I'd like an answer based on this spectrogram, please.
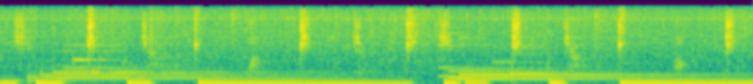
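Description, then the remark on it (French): Steady rain patters with scattered sharper drops, layered over low sustained musical chords that swell and cut out in blocks. No one speaks. “Je me reposais et la pluie tombait.”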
